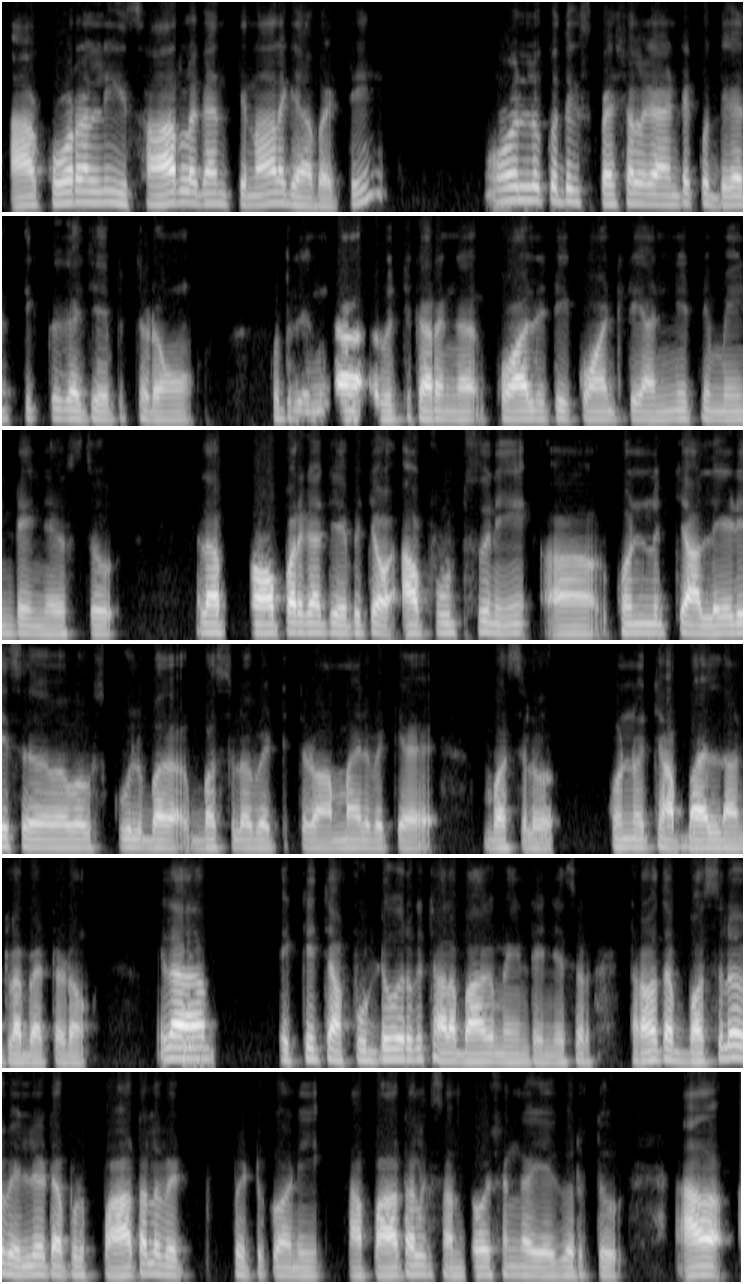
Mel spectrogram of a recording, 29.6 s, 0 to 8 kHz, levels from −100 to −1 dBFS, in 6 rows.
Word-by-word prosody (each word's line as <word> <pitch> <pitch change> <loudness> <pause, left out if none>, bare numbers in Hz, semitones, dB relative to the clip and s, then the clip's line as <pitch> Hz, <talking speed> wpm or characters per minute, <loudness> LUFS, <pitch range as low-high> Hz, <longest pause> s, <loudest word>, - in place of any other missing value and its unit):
ఆ - - +4 0.2
కూరల్ని 155 +1 +1 0.2
సార్‌‌‌‌‌‌‌‌‌లు 150 +4 +4
గాని 145 -1 -1
తినాలి 135 +3 +1
కాబట్టి, 120 +5 -4 1.0
ఓన్లీ 190 0 +1
కొద్దిగా 175 -3 -3
స్పెషల్‌గా 140 0 0
అంటే 130 +3 -4
కొద్దిగా 125 +2 -1 0.2
తిక్‌గా 130 -1 -3
జేపించడం. 110 -2 -4 0.7
కొద్దిగా 120 -2 -8
ఇంకా 120 +1 +4 0.2
రుచికరంగా 115 +1 0 0.2
క్వాలిటీ, 120 0 +3
క్వాంటిటీ 115 +1 -2
అన్నిటిని 120 +2 -6
మెయింటైన్ 115 -1 -4
జేస్తూ, 110 +2 -4 0.7
ఇలా 130 0 +6 0.2
ప్రాపర్‌గా 130 +2 +6
జేపించే, 125 0 -1 0.2
ఆ - - +7
ఫుడ్స్‌ని 130 -1 -4 0.3
ఆహ్, 110 0 +1 0.2
కొన్ని 125 0 0
వచ్చి 120 - -3
ఆ - - +6
లేడీస్ 125 +2 0 0.5
స్కూల్ 120 -1 -5
బ - - +4 0.3
బస్సులో 110 0 -3
పెట్టించడం, 105 +1 -5
అమ్మాయిలు 110 +1 -3
వచ్చే - - -2 0.5
బస్సులో, 105 -1 -2 0.5
కొన్ని 115 +1 -2
వచ్చి 110 - -7
అబ్బాయిలు 110 -2 +3
దాంట్లో 105 +1 0
బెట్టడం. 100 +1 -3 0.5
ఇలా 160 +1 +10 0.7
ఎక్కించి 140 +3 -2
ఆ - - +2
ఫుడ్ 130 -2 -3
వరకు 145 0 +2
చాలా 120 -1 +5
బాగా 110 +1 +4
మెయింటైన్ 105 -1 -6
చేశారు. 105 +1 -7 0.3
తర్వాత 120 +3 +4 0.2
బస్సులో 115 +10 +3
వెళ్ళేటప్పుడు, 125 0 0 0.2
పాటలు 115 +6 +3
పెటు 120 0 -3 0.3
పెట్టుకొని 115 -2 -4 0.3
ఆ - - +2
పాటలకి 125 +3 +3
సంతోషంగా 120 +3 -3
ఎగురుతూ 110 +1 -5 0.6
ఆహ్, - - +8
120 Hz, 130 wpm, -23 LUFS, 110-130 Hz, 1.0 s, ఇలా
